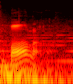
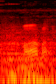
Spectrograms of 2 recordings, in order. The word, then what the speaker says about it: MaNa: It comes from a root of that language, so it's definitely actually pronounced MaNa. Here, let's see if Google agrees. MaNa. Yep, Google knows. So if you say MaNa, it's actually wrong. It's actually straight up incorrect.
